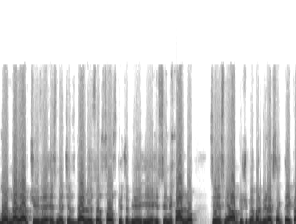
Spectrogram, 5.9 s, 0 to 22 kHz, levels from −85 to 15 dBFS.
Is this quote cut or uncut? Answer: uncut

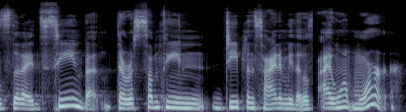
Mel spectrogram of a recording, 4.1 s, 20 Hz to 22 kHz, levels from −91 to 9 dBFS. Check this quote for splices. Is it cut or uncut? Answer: cut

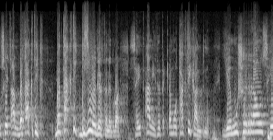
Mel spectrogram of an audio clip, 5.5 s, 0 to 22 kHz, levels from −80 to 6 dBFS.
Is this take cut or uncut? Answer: cut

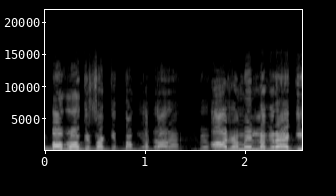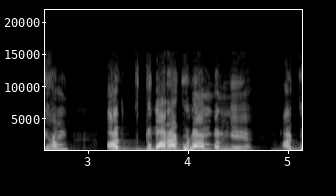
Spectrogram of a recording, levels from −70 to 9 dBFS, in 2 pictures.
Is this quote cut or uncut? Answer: cut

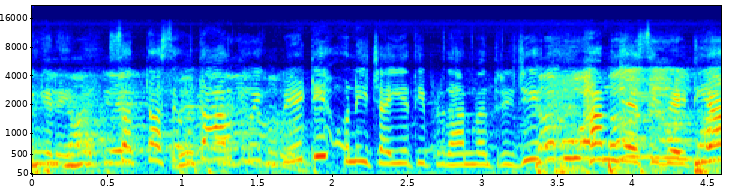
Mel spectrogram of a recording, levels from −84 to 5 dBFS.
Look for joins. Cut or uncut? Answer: cut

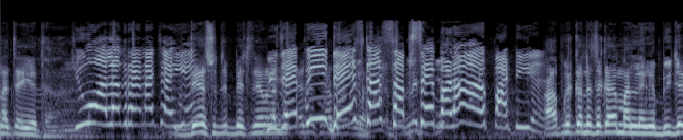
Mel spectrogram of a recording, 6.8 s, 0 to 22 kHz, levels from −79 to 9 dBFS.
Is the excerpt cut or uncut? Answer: uncut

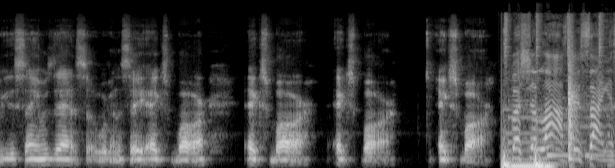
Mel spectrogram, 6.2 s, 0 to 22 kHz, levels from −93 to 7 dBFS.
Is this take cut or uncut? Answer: cut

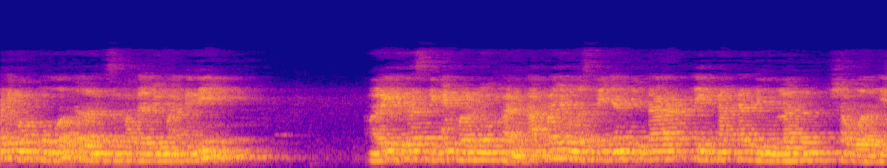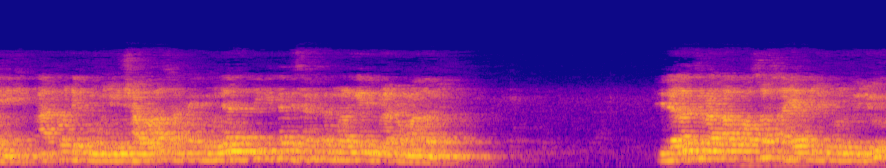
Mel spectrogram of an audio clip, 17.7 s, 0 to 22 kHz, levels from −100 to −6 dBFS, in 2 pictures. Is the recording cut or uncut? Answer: uncut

